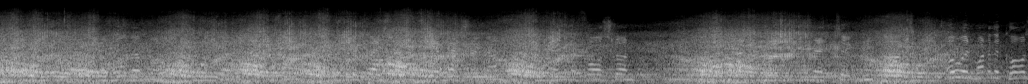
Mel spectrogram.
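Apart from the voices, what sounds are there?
Supercars race cars driving through turn 5 at Killarney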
